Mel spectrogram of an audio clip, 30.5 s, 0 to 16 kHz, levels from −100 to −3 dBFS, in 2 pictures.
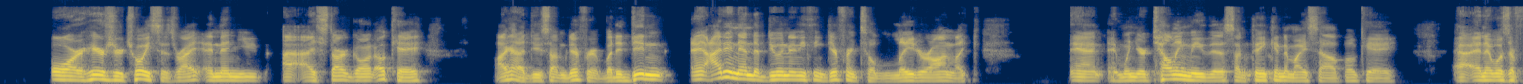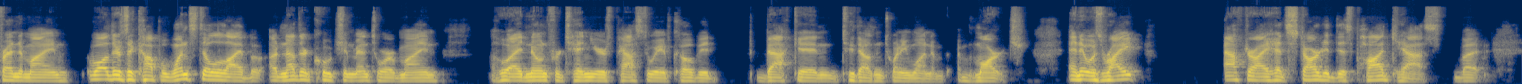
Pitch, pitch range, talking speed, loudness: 115 Hz, 105-130 Hz, 185 wpm, -16 LUFS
